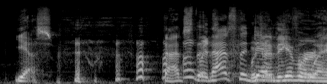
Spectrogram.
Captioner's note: laughing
